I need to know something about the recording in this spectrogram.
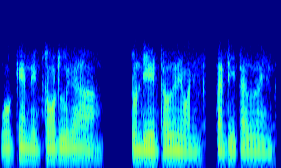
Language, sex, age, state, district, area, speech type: Telugu, male, 18-30, Andhra Pradesh, Annamaya, rural, conversation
